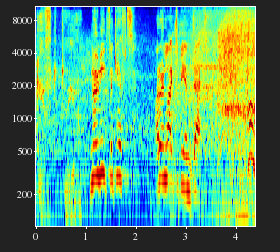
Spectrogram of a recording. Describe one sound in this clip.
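A young woman speaks with strain nearby.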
